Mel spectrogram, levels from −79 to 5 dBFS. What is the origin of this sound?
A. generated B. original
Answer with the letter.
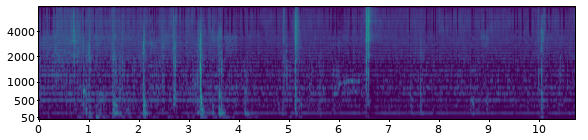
A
